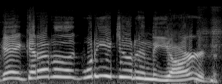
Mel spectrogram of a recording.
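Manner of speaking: high, loud shouting at a bear; scaring off a bear. Retold or imitated. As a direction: shoo the bear out of the yard. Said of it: "It's like".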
